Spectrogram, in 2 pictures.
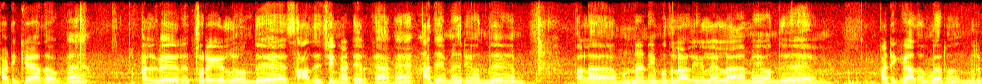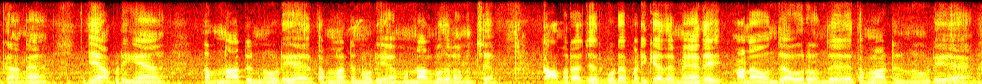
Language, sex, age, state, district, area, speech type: Tamil, male, 30-45, Tamil Nadu, Kallakurichi, rural, spontaneous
